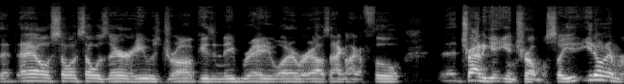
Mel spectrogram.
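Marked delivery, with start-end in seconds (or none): none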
